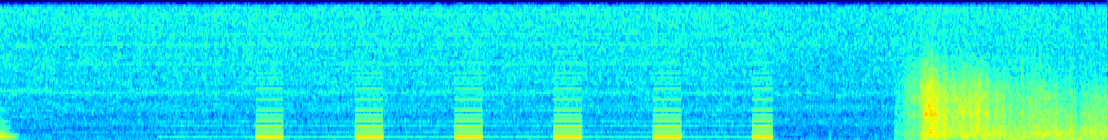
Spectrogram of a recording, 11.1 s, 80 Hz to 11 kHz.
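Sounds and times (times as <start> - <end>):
low steady hum: 0.0 - 11.0
short countdown beeps: 5.6 - 5.9, 6.6 - 6.9.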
